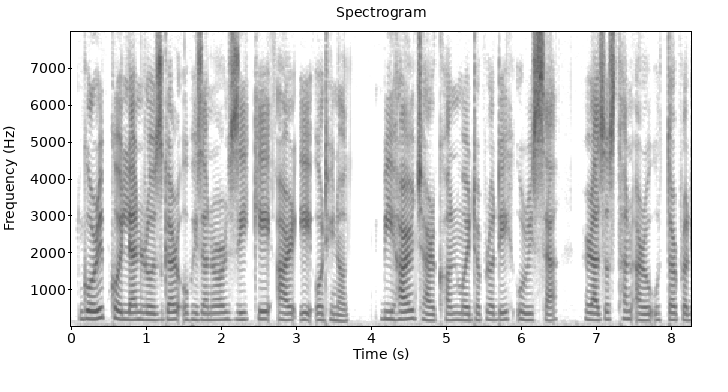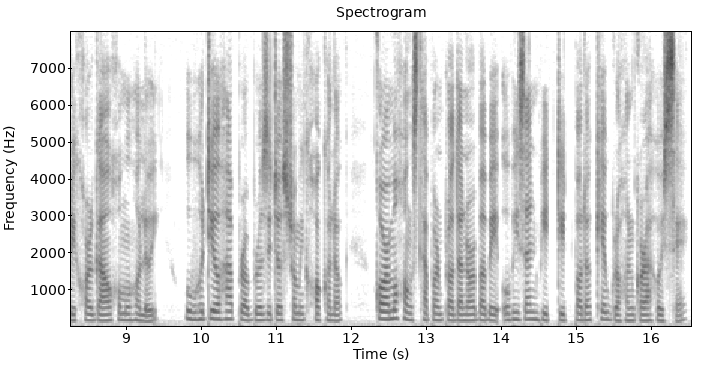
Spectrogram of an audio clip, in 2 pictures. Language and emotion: Assamese, neutral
